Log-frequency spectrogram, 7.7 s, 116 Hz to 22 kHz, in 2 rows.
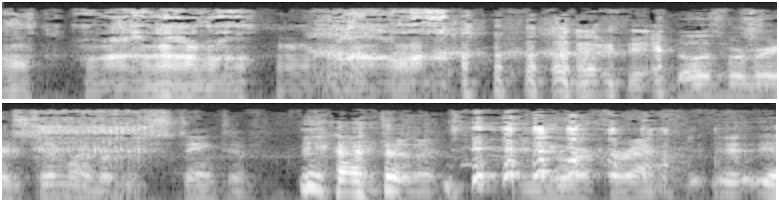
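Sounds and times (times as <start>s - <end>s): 
human voice imitating a small dog choking and growling: 0.0s - 2.4s
laughter: 2.2s - 3.4s, 5.4s - 7.7s
speech: 2.4s - 7.7s.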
